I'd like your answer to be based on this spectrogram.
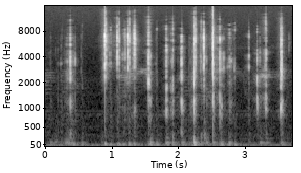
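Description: Computer keyboard typing, quick irregular keystrokes clattering close by in short bursts, with no voices.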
